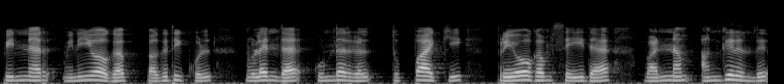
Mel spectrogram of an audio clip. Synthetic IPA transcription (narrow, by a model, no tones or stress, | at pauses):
pɪnːɐɾʋɪnɪjoːɣɐpːɐɣɯðɪkːɯɭnʊlɐɪnd̪ɐkʊɳɖɐɾɣɐɭt̪ʊpːaːkːipɪɾɐjoːɣɐmsɛjðɐʋɐɳːɐmɐŋɡɪɾɯnd̪ɯ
